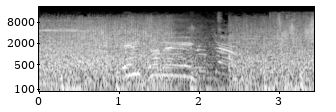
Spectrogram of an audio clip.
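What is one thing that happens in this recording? A man speaks in a gruff, strained voice.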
